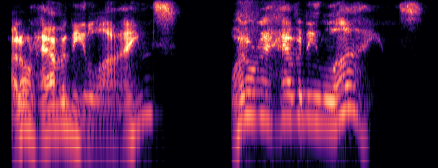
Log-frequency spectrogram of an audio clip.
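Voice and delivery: incredulous, high-pitched protest; Fozzie complaining. Acted. Podcaster voices Fozzie griping about having no lines, plaintive.

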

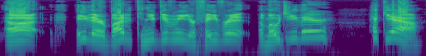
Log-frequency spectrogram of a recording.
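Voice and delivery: high, loud attempt at a Canadian accent; Cool's character voice. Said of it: "I tried to be Canadian".

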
